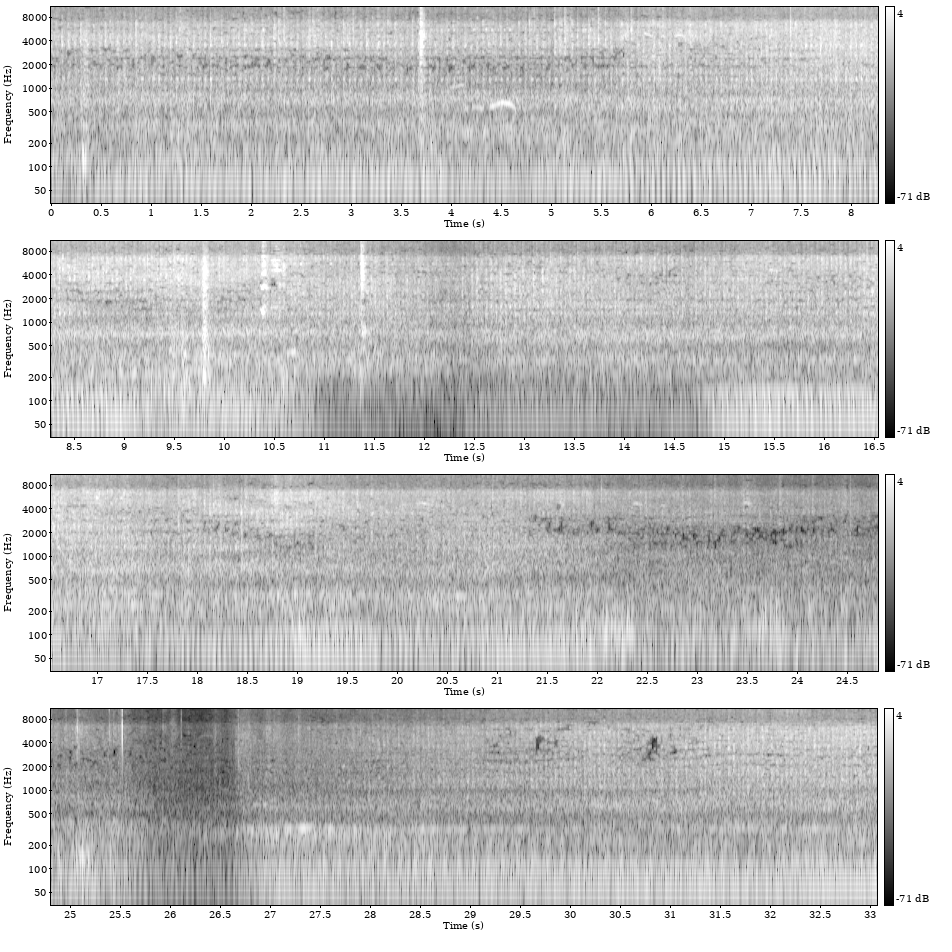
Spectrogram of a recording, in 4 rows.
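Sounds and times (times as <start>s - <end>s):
tractor diesel engine running: 0.0s - 33.0s.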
